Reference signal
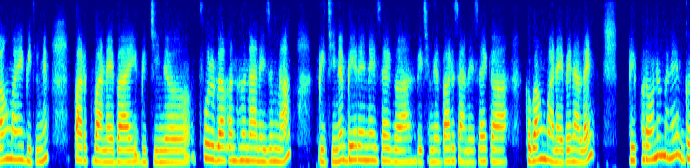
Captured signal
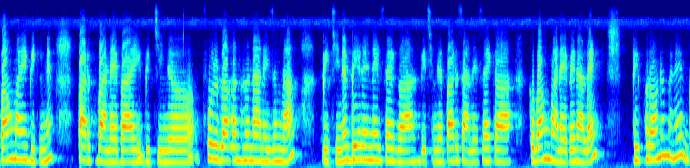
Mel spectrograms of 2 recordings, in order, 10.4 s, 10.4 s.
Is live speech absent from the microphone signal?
Yes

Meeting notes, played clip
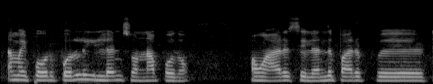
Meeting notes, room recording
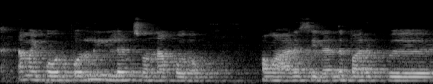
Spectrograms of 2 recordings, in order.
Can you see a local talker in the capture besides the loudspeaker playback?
No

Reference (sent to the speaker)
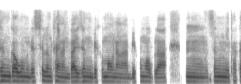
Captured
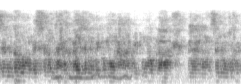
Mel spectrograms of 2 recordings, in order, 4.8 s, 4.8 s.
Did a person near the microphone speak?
Yes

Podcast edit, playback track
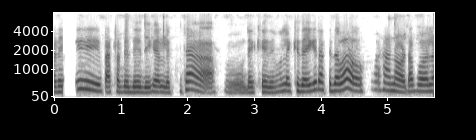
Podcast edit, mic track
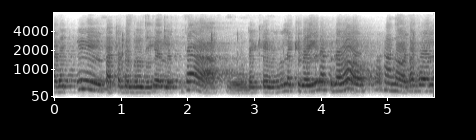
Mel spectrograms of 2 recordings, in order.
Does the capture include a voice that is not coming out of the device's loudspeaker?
No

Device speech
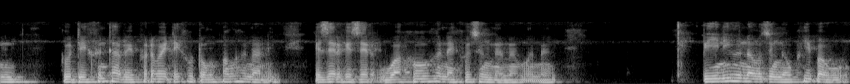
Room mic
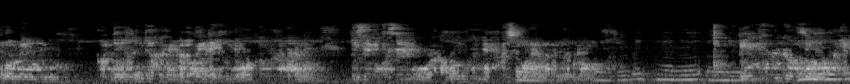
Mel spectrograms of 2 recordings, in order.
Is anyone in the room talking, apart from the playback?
Yes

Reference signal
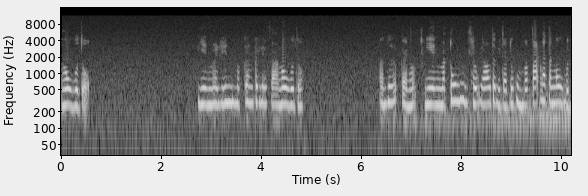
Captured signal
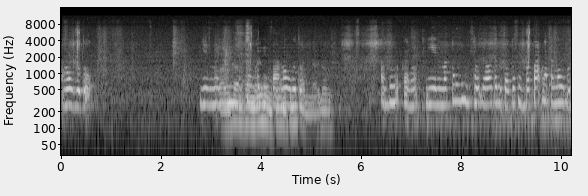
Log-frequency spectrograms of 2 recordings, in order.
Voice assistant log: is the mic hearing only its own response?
No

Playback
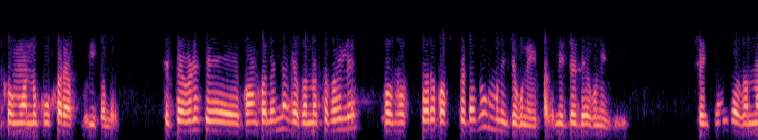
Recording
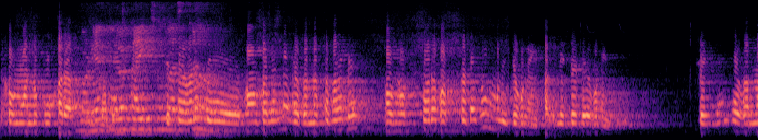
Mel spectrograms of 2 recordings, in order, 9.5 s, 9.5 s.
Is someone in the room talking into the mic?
Yes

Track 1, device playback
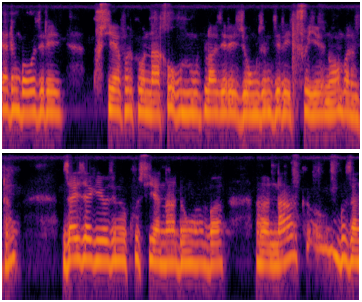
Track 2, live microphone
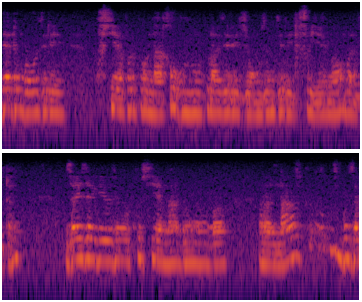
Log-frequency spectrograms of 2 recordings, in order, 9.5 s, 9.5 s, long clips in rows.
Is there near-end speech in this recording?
No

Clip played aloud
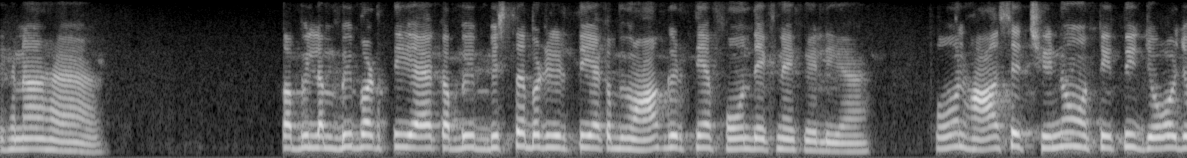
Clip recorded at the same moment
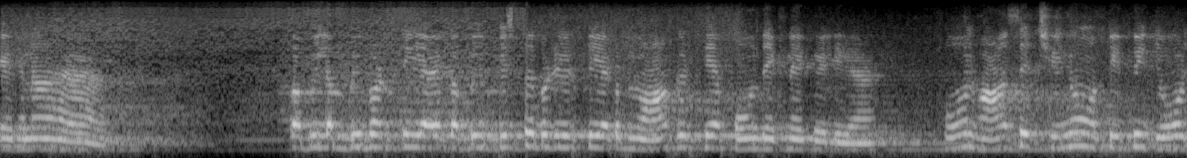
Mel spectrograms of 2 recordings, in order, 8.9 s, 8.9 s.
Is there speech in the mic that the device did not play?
No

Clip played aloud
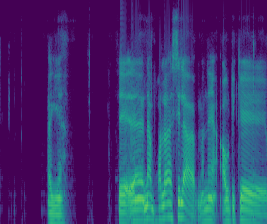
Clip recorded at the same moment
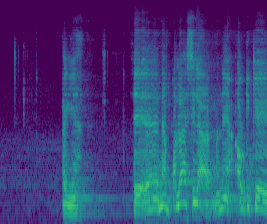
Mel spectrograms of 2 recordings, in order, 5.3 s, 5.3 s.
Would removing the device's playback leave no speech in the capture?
Yes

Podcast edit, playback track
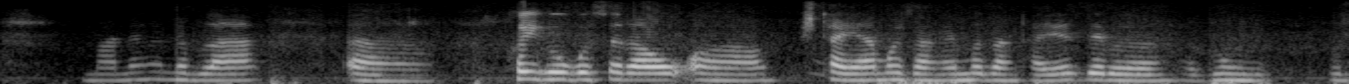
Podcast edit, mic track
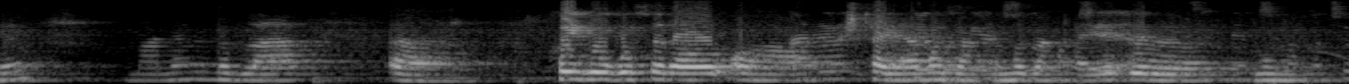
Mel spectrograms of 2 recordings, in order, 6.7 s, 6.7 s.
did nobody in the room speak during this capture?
No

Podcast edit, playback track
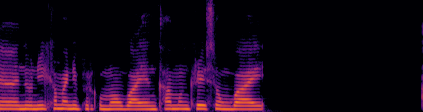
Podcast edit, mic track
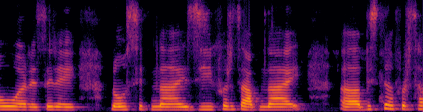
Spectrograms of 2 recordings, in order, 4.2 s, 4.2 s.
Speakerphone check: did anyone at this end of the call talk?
Yes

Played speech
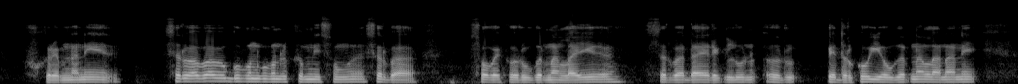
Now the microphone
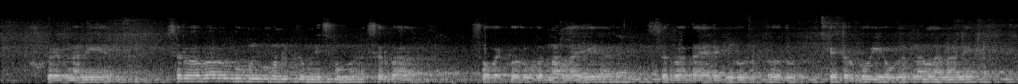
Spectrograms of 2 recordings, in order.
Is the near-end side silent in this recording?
No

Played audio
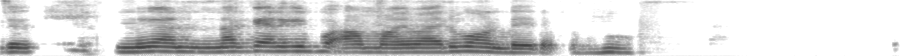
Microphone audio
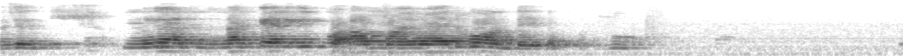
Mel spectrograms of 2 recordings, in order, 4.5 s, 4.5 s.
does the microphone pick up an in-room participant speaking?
No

